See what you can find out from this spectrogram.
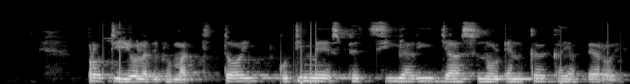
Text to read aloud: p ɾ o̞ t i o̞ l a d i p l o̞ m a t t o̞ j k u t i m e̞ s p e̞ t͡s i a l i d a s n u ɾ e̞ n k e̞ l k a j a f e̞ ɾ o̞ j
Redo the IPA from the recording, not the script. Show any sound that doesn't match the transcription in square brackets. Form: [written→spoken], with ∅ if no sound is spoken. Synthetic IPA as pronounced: p ɾ o̞ t i o̞ l a d i p l o̞ m a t t o̞ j k u t i m e̞ s p e̞ t͡s i a l i [d→d͡ʒ] a s n u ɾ e̞ n k e̞ l k a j a f e̞ ɾ o̞ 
